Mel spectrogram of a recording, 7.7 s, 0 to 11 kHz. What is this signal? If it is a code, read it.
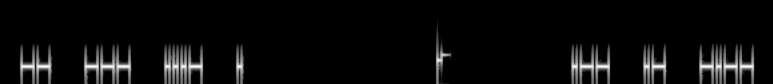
Morse code, heard as a keyed tone, about 30 wpm, spaced as for 17 wpm, 700 Hz. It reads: MOVE WAY
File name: course / 30:10wpm / 237 Lesson 38f - Letter q - Words 30wpm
